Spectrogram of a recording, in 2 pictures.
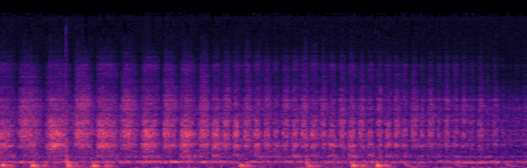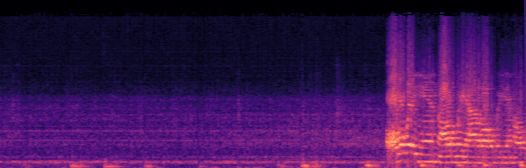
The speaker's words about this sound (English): We also gave you a breath of fire that you could pull yourself into the body in consciousness in the morning simply by putting your hands on your hips, putting your head back and breathing in the breath of fire as so.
